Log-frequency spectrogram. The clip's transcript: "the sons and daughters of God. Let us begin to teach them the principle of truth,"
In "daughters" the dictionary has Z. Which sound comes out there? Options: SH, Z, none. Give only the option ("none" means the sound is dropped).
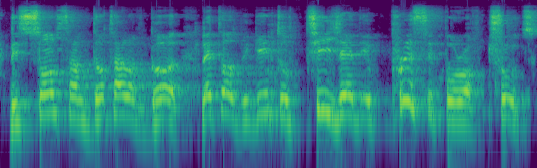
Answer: none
